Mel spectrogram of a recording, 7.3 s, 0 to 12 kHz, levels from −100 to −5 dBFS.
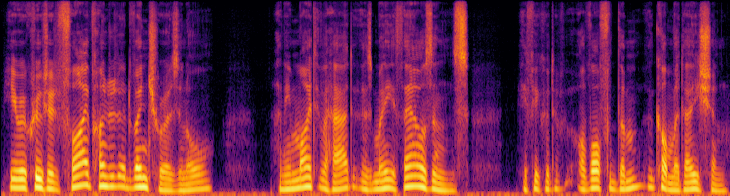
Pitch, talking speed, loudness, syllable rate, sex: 135 Hz, 180 wpm, -17 LUFS, 6.0 syllables/s, male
